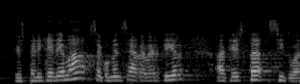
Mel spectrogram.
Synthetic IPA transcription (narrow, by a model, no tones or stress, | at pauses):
espeɾikeðemasekomẽnseareβ̞eɾt̪iɾakɛst̪asit̪ua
